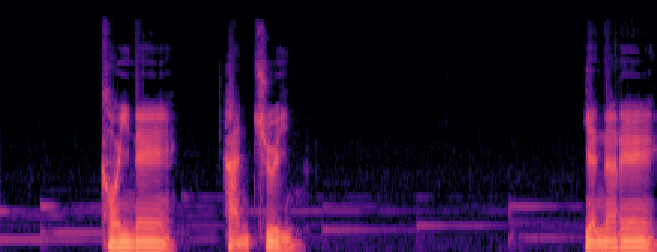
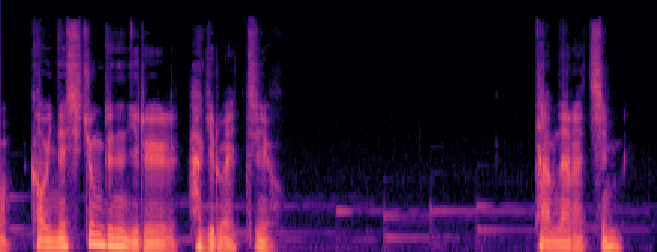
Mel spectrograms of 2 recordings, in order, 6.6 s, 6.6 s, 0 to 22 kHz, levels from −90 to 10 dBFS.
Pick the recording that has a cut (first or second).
first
